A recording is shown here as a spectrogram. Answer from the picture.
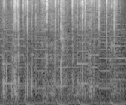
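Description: Clear cellophane packaging crinkling in a quick run of small crackles as it is peeled open and memo pads are slid out of it, over soft background music.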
